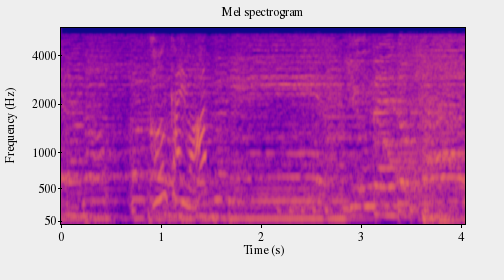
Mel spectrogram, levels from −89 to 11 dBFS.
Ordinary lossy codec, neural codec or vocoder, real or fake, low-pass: AAC, 48 kbps; none; real; 5.4 kHz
